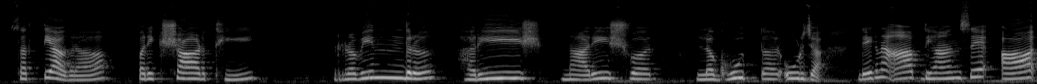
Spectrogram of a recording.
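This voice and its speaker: Woman teacher, high voice, slow and deliberate delivery; asks her own questions and answers them while working through exam-prep grammar. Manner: says words and examples slowly and deliberately.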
